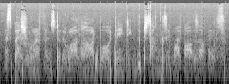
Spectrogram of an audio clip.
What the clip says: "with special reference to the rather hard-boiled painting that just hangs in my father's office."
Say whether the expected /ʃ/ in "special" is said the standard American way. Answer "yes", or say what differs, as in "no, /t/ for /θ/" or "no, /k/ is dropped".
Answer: yes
